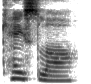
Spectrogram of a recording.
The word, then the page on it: case law: American English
